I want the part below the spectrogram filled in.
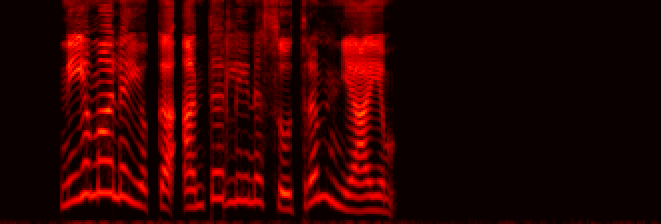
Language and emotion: Telugu, neutral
